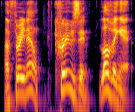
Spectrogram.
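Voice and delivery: ordinary delivery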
